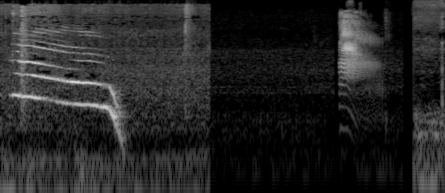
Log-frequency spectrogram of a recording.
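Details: A domestic cat gives one long meow that holds steady, then slides sharply downward at the end. After a pause comes a short, softer breathy mew, with low room rumble throughout.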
